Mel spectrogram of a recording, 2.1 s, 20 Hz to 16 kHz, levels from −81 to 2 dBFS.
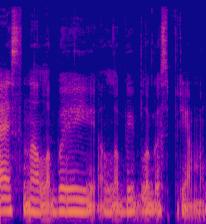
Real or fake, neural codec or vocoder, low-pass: fake; vocoder, 44.1 kHz, 128 mel bands, Pupu-Vocoder; 14.4 kHz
